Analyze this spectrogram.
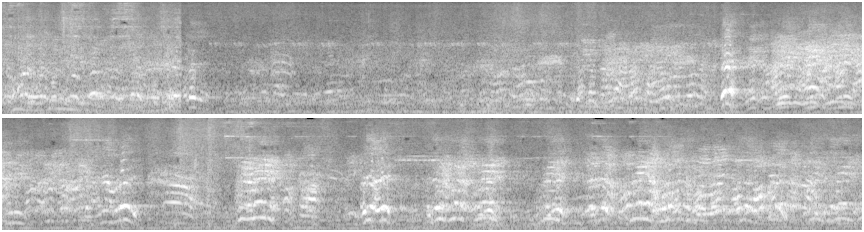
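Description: Men shout at an elephant outdoors.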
